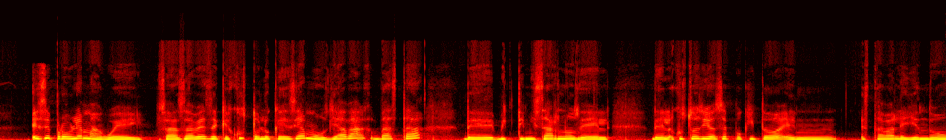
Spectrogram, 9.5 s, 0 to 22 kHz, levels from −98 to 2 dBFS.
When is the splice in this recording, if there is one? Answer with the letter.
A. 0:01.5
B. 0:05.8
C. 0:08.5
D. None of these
B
